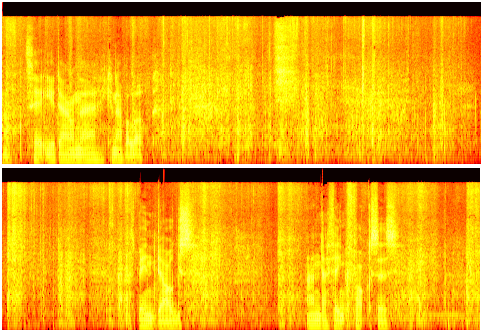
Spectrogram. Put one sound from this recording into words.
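Footsteps crunch on frosty snow.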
